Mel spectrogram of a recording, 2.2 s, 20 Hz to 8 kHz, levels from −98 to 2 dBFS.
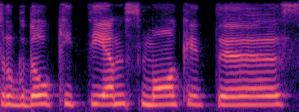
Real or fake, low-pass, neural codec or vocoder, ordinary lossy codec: fake; 7.2 kHz; codec, 44.1 kHz, 3.4 kbps, Pupu-Codec; Opus, 24 kbps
